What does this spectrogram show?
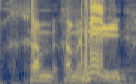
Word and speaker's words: Khamenei: This is Khamenei. It's all about the accent on the last syllable.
